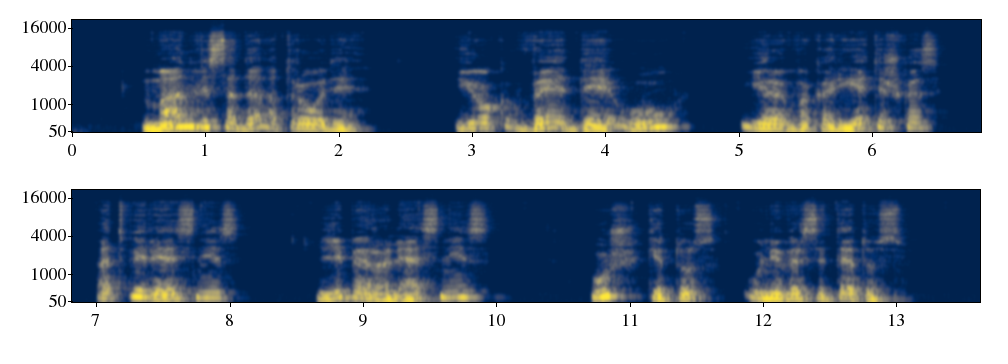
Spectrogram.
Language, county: Lithuanian, Utena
